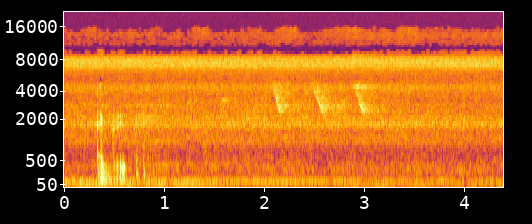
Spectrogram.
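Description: Faint background ambience of steady low noise, with three short falling bird chirps about two to three seconds in.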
